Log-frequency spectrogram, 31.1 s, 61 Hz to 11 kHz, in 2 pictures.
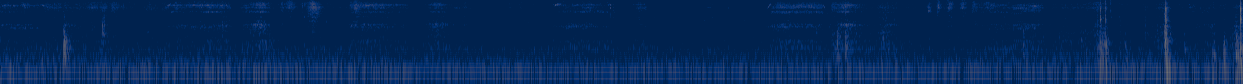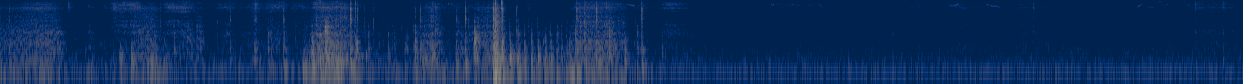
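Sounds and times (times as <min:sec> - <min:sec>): faint steady hum: 0:00.0 - 0:31.0
rustling and scraping of objects: 0:03.4 - 0:04.6, 0:10.4 - 0:24.0.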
